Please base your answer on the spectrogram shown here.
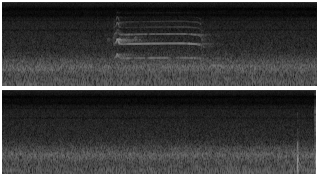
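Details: Northern goshawk recorded in Stockholm: one drawn-out, steady whistled note of about a second, rich in overtones and dropping slightly at the end, over a constant low background hum, with a sharp click near the close.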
